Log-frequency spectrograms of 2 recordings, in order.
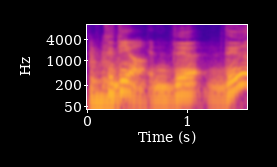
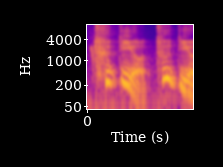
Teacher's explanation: This is Korean deu. It's a voiced sound.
